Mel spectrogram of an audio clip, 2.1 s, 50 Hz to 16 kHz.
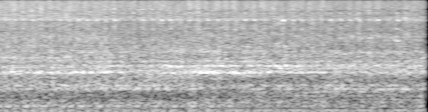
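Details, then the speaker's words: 2020 Ford Ranger at idle after restart: rough idle with gritty metallic rasp and faint whine; AC compressor clutch worn out, metal shavings visible on it, drive belt half gone and needing replacement. "sounds like ac clutch is about done headed on this thing it looks like we need a new belt because there's like half a belt here and the ac clutch is screwed"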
